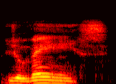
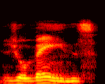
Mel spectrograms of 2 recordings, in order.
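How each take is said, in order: First: The N is only a nasal, sliding into S. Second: The N is pronounced as a full consonant. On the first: The speaker calls it right. "going through the N as a nasal and right into the S" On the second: The speaker calls it wrong. "I'm not saying jovens"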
